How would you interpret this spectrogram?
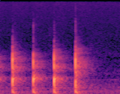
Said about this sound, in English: What happens when you hear someone knock at your door? Somebody's at the door. There's somebody out there. They keep a knocking, you get annoyed, don't you, if you don't hurry and get there.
